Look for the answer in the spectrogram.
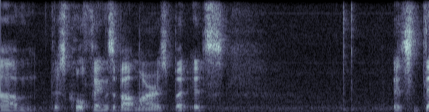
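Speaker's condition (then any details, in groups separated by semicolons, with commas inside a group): No condition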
